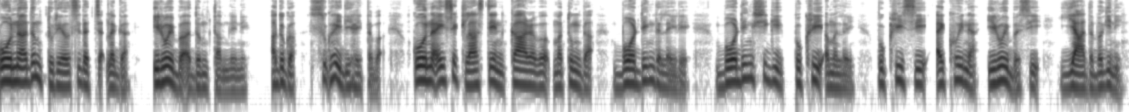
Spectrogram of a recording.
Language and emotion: Manipuri, neutral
